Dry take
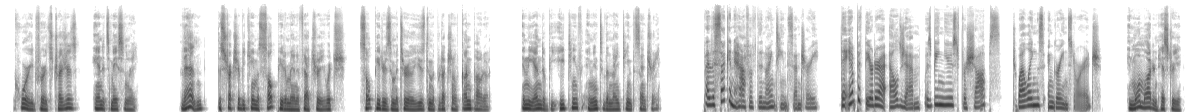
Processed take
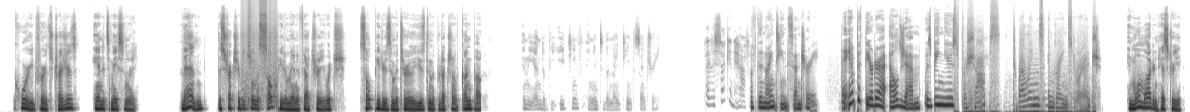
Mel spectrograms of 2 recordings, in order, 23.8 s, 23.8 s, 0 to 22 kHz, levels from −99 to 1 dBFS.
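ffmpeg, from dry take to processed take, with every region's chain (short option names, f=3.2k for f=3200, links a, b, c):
-filter_complex "[0:a]asettb=1/sr,asplit=3[a][b][c];[a]atrim=end=4.804[d];[b]atrim=start=4.8:end=5.54,asetpts=PTS-STARTPTS,afade=t=in:d=0.004:c=qsin,afade=t=out:st=0.736:d=0.004:c=qsin,aeval=exprs='val(0)+0.5*0.0211*sgn(val(0))':c=same,highpass=f=310:p=1[e];[c]atrim=start=5.536[f];[d][e]acrossfade=d=0.004:c1=hsin:c2=qsin[g];[g][f]acrossfade=d=0.004:c1=qsin:c2=hsin,asettb=1/sr,asplit=3[h][i][j];[h]atrim=end=9.604[k];[i]atrim=start=9.6:end=15.01,asetpts=PTS-STARTPTS,afade=t=in:d=0.004:c=qsin,afade=t=out:st=5.406:d=0.004:c=qsin,flanger=delay=3.3:depth=5.4:regen=50:speed=1.9:shape=sinusoidal,bandpass=f=4.8k:t=q:w=4.9[l];[j]atrim=start=15.006[m];[k][l]acrossfade=d=0.004:c1=hsin:c2=qsin[n];[n][m]acrossfade=d=0.004:c1=qsin:c2=hsin,asettb=1/sr,asplit=3[o][p][q];[o]atrim=end=16.194[r];[p]atrim=start=16.19:end=16.88,asetpts=PTS-STARTPTS,afade=t=in:d=0.004:c=qsin,afade=t=out:st=0.686:d=0.004:c=qsin,acrossover=split=430 3100:gain=0.224 1 0.2[s][t][u];[s][t][u]amix=inputs=3:normalize=0,acompressor=mode=upward:threshold=-52dB:ratio=2.5:attack=3.2:release=140:knee=2.83:detection=peak,aeval=exprs='val(0)*sin(2*PI*110*n/s)':c=same[v];[q]atrim=start=16.876[w];[r][v]acrossfade=d=0.004:c1=hsin:c2=qsin[x];[x][w]acrossfade=d=0.004:c1=qsin:c2=hsin,asettb=1/sr,asplit=3[y][z][aa];[y]atrim=end=19.074[ab];[z]atrim=start=19.07:end=21.91,asetpts=PTS-STARTPTS,afade=t=in:d=0.004:c=qsin,afade=t=out:st=2.836:d=0.004:c=qsin,acompressor=threshold=-33dB:ratio=4:attack=3.2:release=140:knee=1:detection=peak,aeval=exprs='max(val(0),0)':c=same,asplit=2[ac][ad];[ad]adelay=290,lowpass=f=1.2k:p=1,volume=-19dB,asplit=2[ae][af];[af]adelay=290,lowpass=f=1.2k:p=1,volume=0.25[ag];[ac][ae][ag]amix=inputs=3:normalize=0,atrim=end_sample=125244[ah];[aa]atrim=start=21.906[ai];[ab][ah]acrossfade=d=0.004:c1=hsin:c2=qsin[aj];[aj][ai]acrossfade=d=0.004:c1=qsin:c2=hsin,tiltshelf=f=710:g=5,acrossover=split=170|3000[ak][al][am];[al]acompressor=threshold=-24dB:ratio=6[an];[ak][an][am]amix=inputs=3:normalize=0,equalizer=f=6.1k:w=1.7:g=6,volume=3.5dB"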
